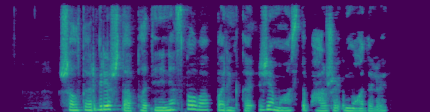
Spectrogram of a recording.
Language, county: Lithuanian, Alytus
